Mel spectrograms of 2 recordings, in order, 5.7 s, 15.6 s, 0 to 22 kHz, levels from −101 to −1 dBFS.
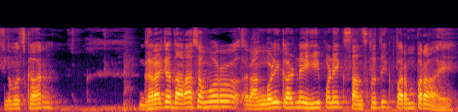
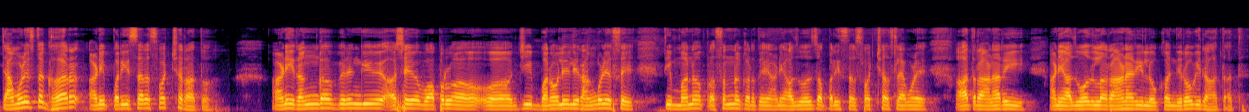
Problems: background sounds at intervals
